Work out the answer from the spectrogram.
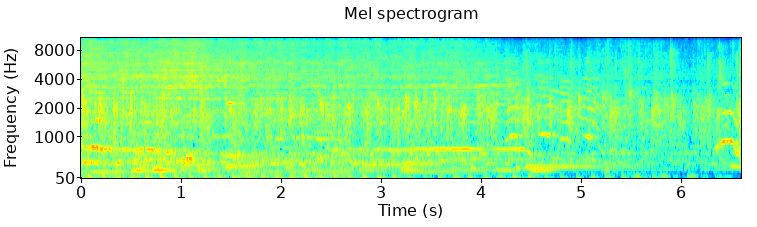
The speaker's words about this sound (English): Put your hands together and welcome Reverend Eben. Applaus.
